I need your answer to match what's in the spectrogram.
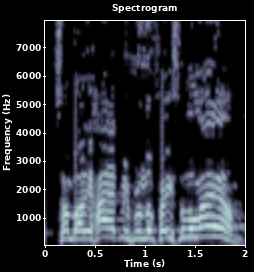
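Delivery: high, urgent preacher's cry for refuge; theatrical plea for rescue; acted desperate plea. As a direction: beg to be hidden, in dramatized dread. Acted plea to hide from judgment.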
